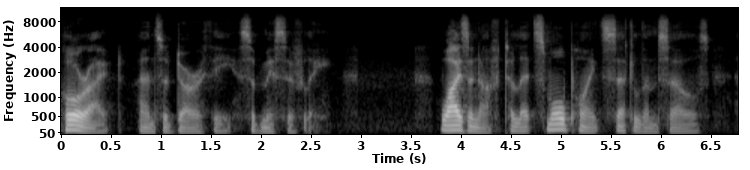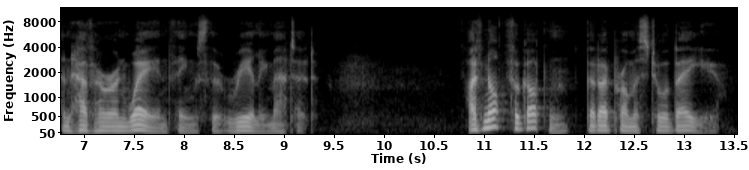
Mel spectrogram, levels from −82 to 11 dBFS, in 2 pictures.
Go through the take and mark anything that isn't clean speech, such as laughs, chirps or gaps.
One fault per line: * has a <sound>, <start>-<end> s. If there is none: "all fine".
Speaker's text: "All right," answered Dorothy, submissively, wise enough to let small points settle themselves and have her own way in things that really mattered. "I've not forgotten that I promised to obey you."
all fine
